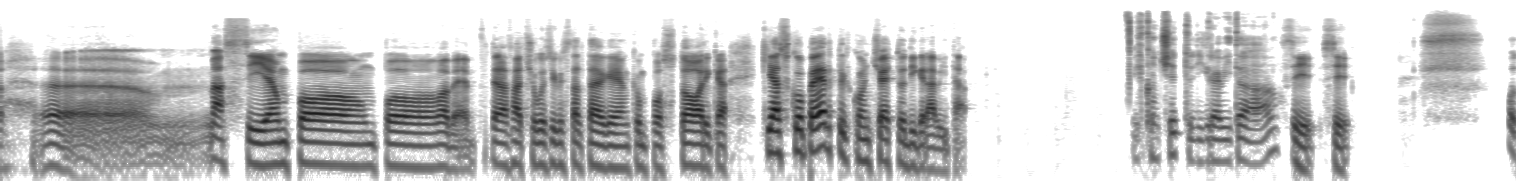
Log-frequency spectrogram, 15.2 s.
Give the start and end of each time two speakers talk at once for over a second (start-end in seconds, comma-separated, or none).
none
